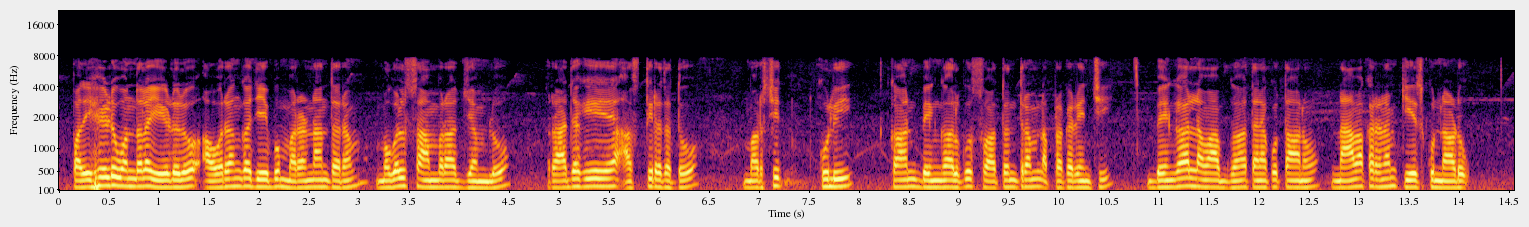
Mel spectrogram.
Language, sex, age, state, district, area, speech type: Telugu, male, 18-30, Telangana, Hyderabad, urban, read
